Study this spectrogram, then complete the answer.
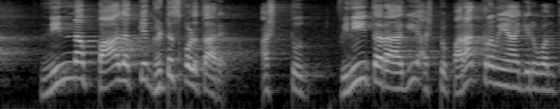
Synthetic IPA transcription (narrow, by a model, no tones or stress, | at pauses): ninːɐpaːd̪ɐkːe̞ɡʱɐʈːisi̥koɭt̪aːɾḛ | ɐʂʈuʋiniːt̪ɐɾaːɡiɐ̰ʂʈupɐɾaːkɾɐmɛjaːɡiɾuʋɐnt̪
